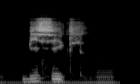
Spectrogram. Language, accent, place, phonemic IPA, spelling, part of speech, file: French, France, Lyon, /bi.sikl/, bicycles, noun, LL-Q150 (fra)-bicycles.wav
- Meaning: plural of bicycle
